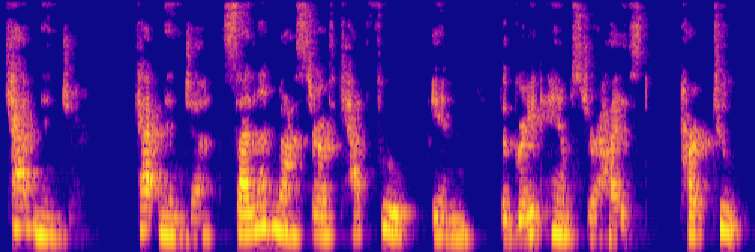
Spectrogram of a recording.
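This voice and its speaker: A woman's voice: mid-range voice, unhurried, a bit bright. A woman in her twenties narrating a comic book read-aloud as an after-school storyteller, recorded indoors at home. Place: small room at home, indoors.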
